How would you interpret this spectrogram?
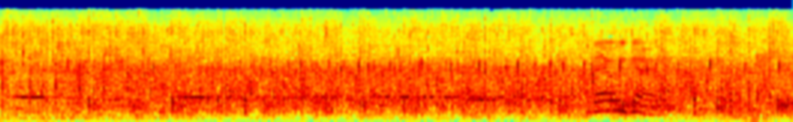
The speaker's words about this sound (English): And you children, when he's walking up and down, I want you to give him a clap. Okay? So everyone's going to give him a big clap. Okay? Walk up and down, everyone give him a big clap.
